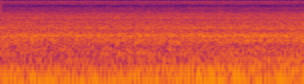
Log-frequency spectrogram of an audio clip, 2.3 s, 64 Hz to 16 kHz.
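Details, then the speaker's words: Land Rover Defender TD5 diesel just started after injector loom change, quick service and 7 L oil top-up: steady, even low rumble with no knocks, misses or hunting; smooth, settled idle. "So, right, let's see if it fires up and see if it works now that we've changed the injector loom and given it a service off quick. Yeah, happy with that"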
